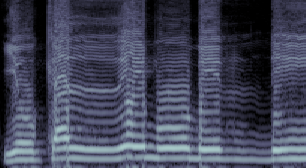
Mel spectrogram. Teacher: Jangan putuskan suara antara bu dengan bi ya.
